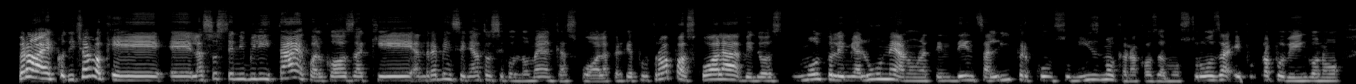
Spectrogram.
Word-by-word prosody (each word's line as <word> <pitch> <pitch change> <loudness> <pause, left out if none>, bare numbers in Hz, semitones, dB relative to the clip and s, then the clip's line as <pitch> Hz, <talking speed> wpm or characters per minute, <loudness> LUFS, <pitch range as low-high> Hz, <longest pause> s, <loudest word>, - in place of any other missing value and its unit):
Però, 350 -3 +10
ecco, 265 -3 +7
diciamo 355 - +3
che, 385 -3 +2
ehm, 190 0 -1
la 200 +1 -1
sostenibilità 250 +4 0
è 240 - -1
qualcosa 185 +1 -4
che 375 - +2
andrebbe 220 +6 -5
insegnato 200 -3 -5
secondo 165 -4 -10
me 175 +1 -4
anche 160 -5 -8
a - - -10
scuola, 145 -2 -7
perché 165 +3 -8
purtroppo 245 +11 -3
a - - +2
scuola 225 +4 +4
vedo 170 -1 -4
s 160 - -15 0.2
molto 230 +3 -1
le 190 -3 +4
mie 185 -1 -1
alunne 235 +4 +1
hanno 170 -1 +1
una 165 0 -7
tendenza 170 +2 -4
all'iper 200 +3 -4
consumismo 185 +6 -4
che - - -22
è - - -9
una 145 0 -7
cosa 145 0 -8
mostruosa, 370 - -1
e 370 - -2
purtroppo 200 - -4
vengono, 165 0 -5
195 Hz, 175 wpm, -25 LUFS, 170-245 Hz, 0.2 s, Però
